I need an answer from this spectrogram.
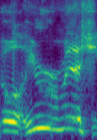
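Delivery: put-on very high, raspy schoolyard punk-kid voice. Describing a voice actor's roles, imitating his punk high-school kid voice. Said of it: "like punk high school kid".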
